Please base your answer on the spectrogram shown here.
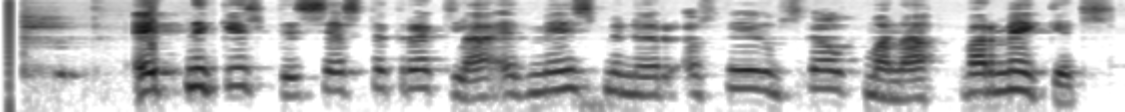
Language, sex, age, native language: Icelandic, female, 30-39, Icelandic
